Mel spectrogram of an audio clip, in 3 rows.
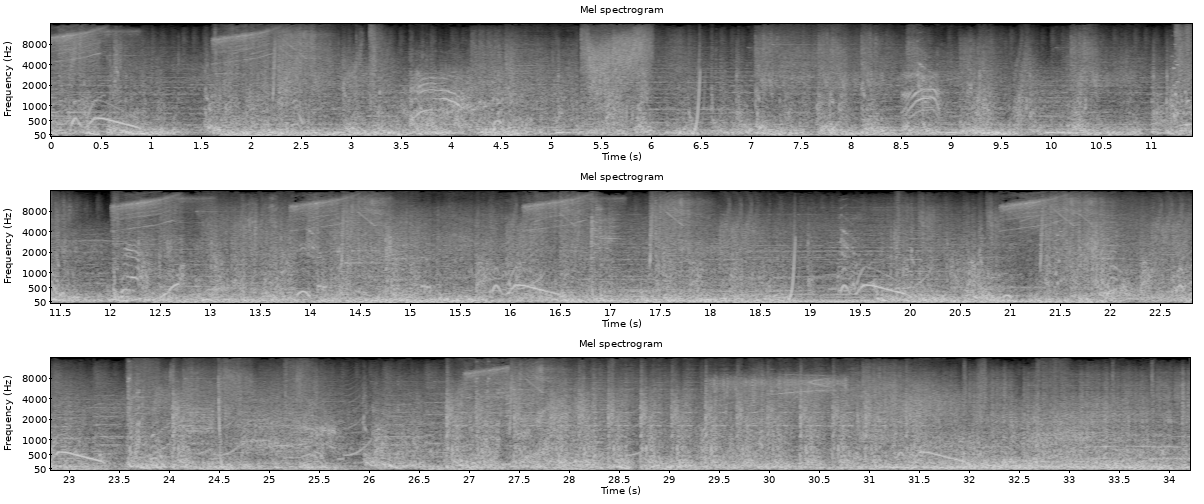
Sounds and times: Smash, crash: 0.0s - 19.0s, 19.7s - 34.2s.

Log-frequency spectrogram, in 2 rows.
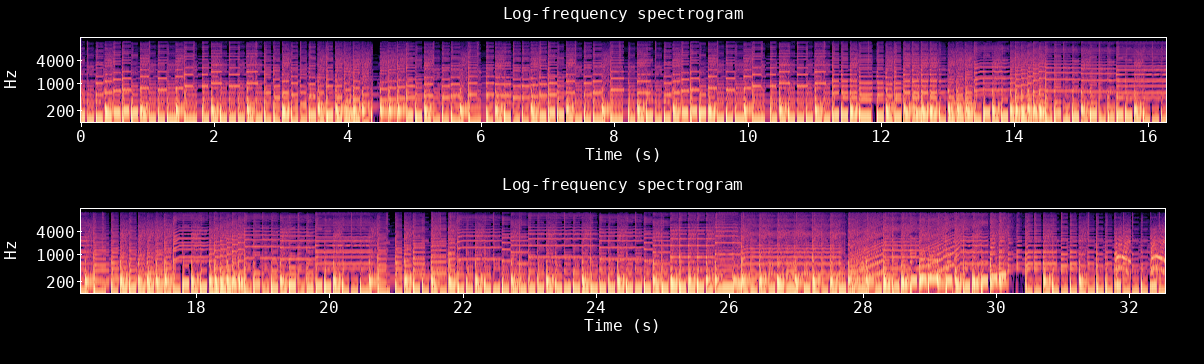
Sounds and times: Soundtrack music: 0.2s - 32.5s.

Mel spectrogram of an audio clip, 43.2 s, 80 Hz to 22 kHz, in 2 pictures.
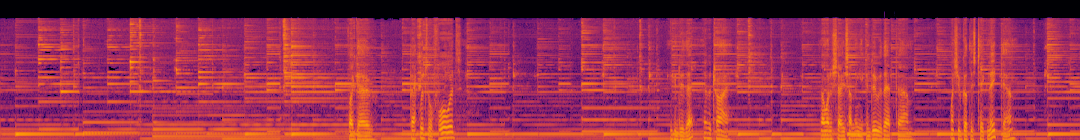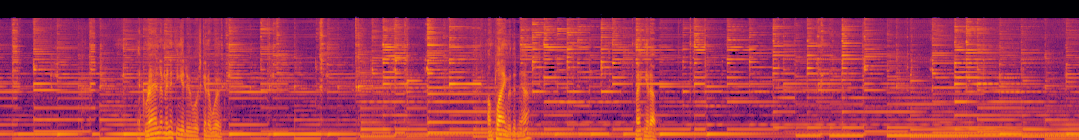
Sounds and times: Harp: 0.0s - 43.1s
Strum: 0.0s - 43.1s.

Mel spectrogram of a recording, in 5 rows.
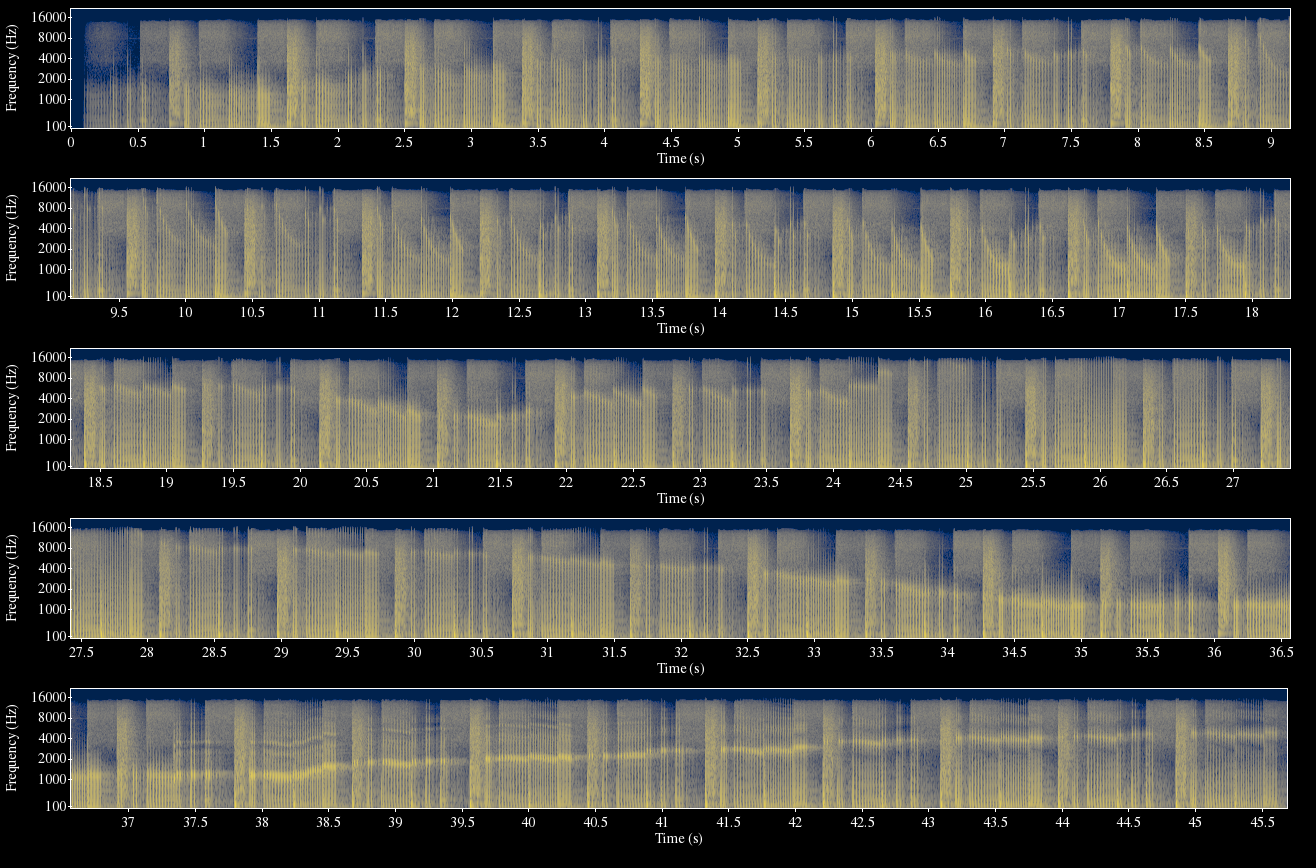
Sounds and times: Drum machine: 0.1s - 45.6s.

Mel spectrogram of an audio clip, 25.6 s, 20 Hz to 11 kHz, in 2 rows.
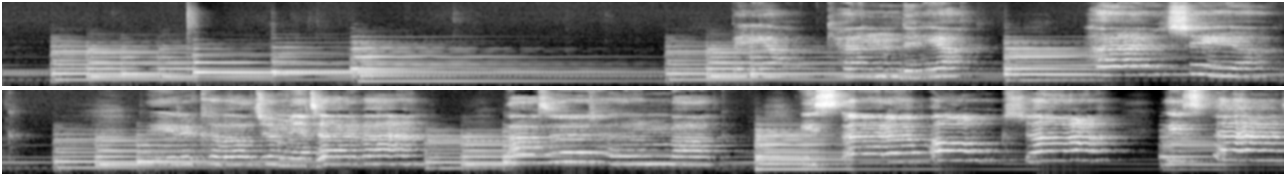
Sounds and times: Music: 0.0s - 25.6s.

